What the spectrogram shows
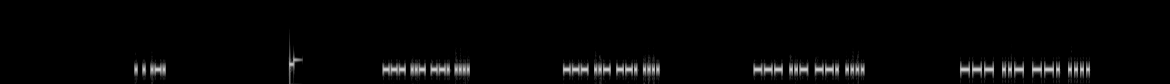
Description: Morse code, heard as a keyed tone, about 53 wpm, 700 Hz. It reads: EER OUGH OUGH OUGH OUGH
